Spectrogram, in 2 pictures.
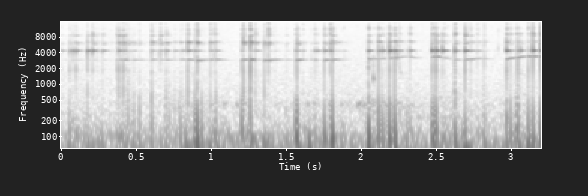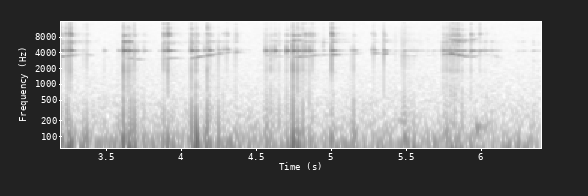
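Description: A large green glass bottle with a heavily textured embossed surface and a metal-capped neck, held in hand and mostly empty, is tapped with short fingertips and nails. Quick, bright glassy clinks ring at a high pitch and die away fast, with a hollow body resonance underneath.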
